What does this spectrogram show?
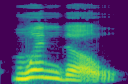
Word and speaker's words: window: شباك بقى خلي بالك في كلمة شباك عشان معظمنا الجزء اللي في الاخر ده بنطقه غلط. صوت الاو دبليو هنا هيكون صوت او، يعني عايز اسمع منك صوت الاو الطويل في الجزء اللي في الاخر ده فتقول window. خدت بالك في الاخر كده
